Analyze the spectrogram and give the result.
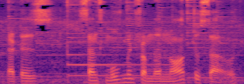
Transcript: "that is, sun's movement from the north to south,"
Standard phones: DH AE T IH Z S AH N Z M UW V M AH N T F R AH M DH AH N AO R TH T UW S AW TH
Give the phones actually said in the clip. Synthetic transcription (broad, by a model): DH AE T IH Z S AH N S M UW V M AH N T F R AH M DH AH N AO R T T UW S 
